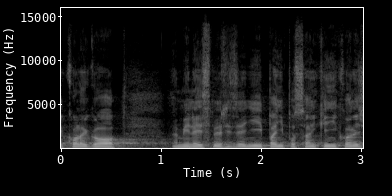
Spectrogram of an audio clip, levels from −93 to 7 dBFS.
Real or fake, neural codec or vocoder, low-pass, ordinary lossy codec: real; none; 14.4 kHz; Opus, 64 kbps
